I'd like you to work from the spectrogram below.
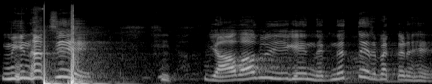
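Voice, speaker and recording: Man playing a gentle loving father. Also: very high voice, expressive, measured pace, in a large hall, heavily acted. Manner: soft emotional pleading, repeats phrases. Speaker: stage actor. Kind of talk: village stage melodrama.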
